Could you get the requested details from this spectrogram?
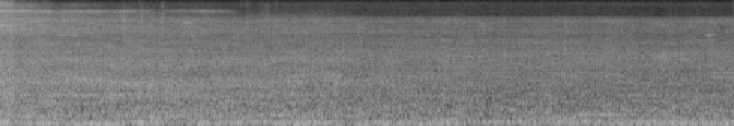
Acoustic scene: street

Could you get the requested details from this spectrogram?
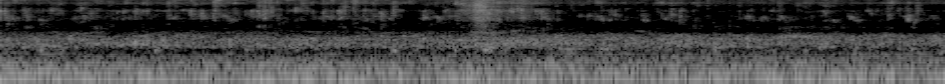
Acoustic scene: park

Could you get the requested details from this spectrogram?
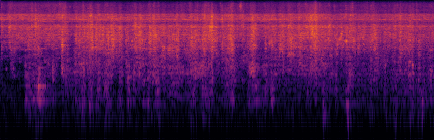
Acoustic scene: kitchen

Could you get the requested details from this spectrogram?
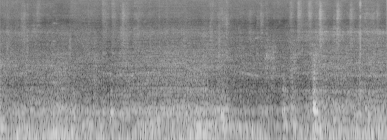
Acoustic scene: bus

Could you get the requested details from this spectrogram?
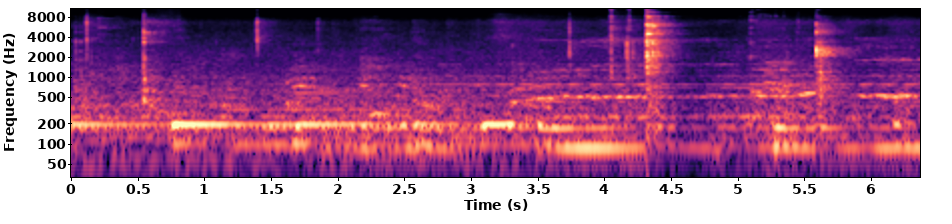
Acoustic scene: restaurant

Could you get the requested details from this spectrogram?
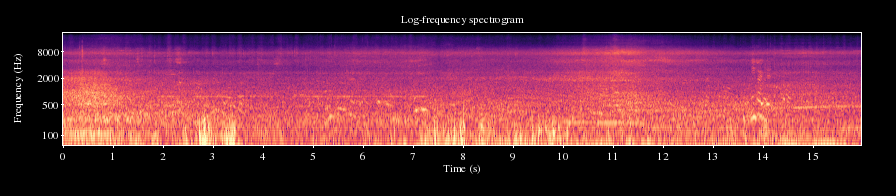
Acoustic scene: street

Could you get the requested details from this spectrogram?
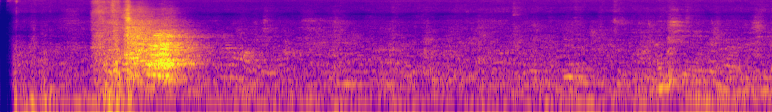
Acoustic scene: crowded indoor space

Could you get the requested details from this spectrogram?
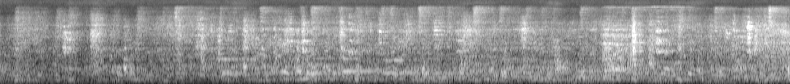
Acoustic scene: restaurant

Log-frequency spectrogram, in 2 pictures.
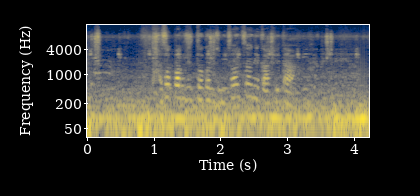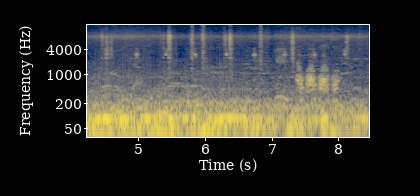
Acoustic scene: car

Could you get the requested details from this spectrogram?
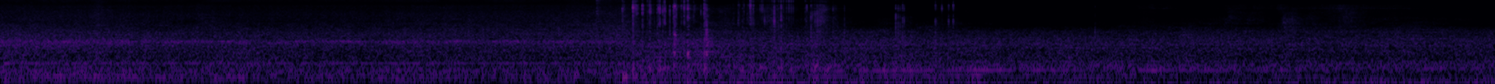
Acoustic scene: elevator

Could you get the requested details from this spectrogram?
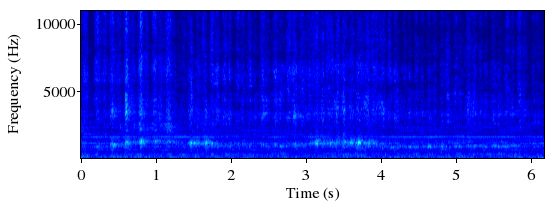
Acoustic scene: restroom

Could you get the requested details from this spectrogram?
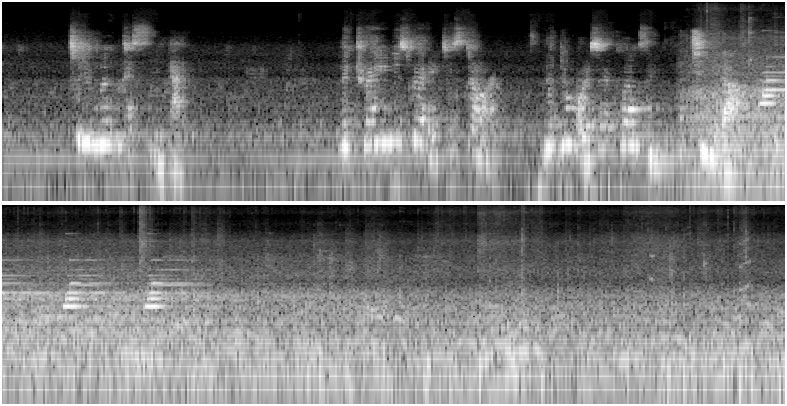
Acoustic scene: subway train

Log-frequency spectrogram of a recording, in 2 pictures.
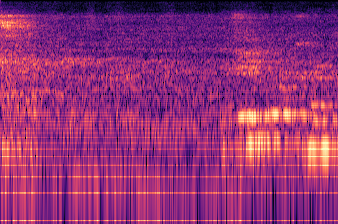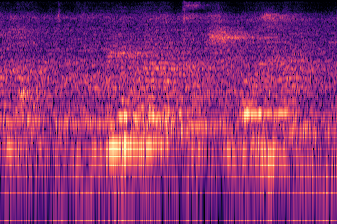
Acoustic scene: subway station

